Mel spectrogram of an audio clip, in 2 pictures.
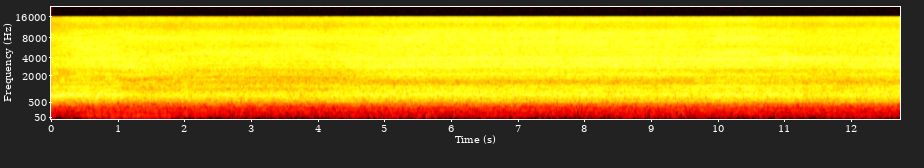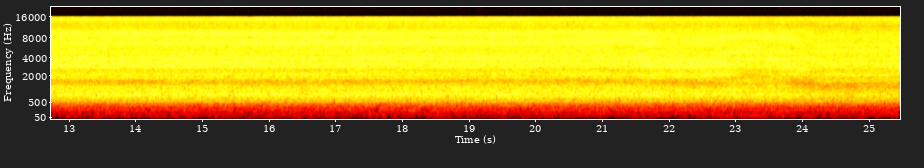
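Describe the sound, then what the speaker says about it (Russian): A hair dryer blows continuously with a steady, loud whooshing hiss that holds unchanged throughout, drying chrome-effect nail polish. "Вот берем самый обычный фен."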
